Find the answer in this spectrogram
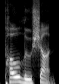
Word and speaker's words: pollution: The word pollution has stress on the second syllable. Pollution.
